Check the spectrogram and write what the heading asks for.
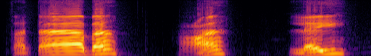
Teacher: تا کو ایک الف کی مقدار کھینچ کر پڑھیں گے،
